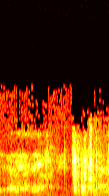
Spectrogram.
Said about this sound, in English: Watch it. I'm going to open another door to the hall.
